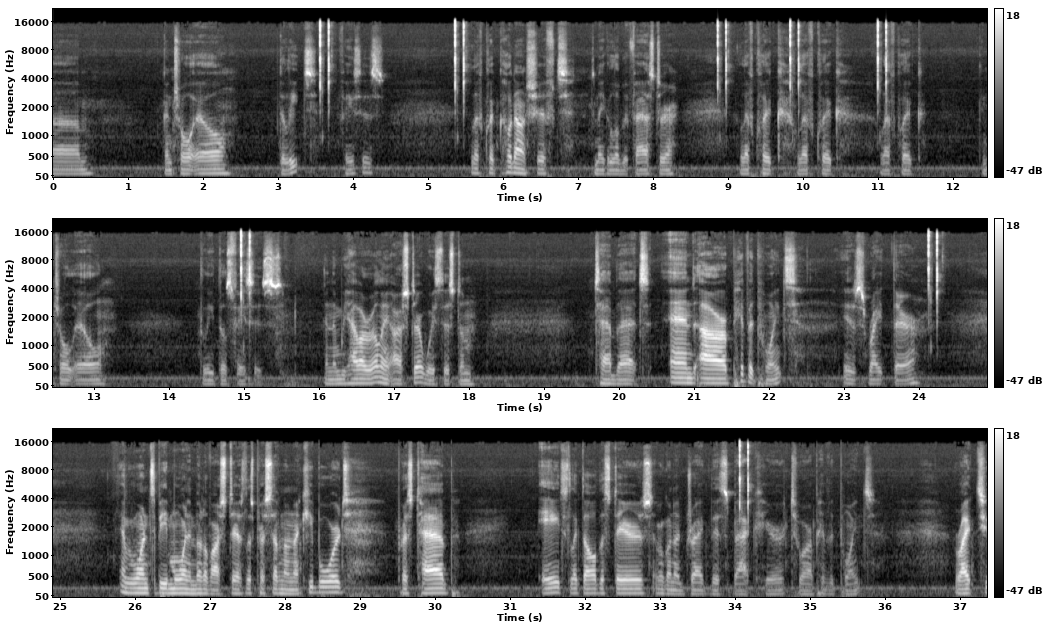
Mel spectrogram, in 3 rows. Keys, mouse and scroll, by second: 1.7 ctrl+l, 3.1 Delete, 5.4 click, 8.9 shift+click, 9.8 shift+click, 11.0 shift+click, 12.5 ctrl+l, 14.3 Delete, 15.9-16.6 scroll, 16.6-18.8 middle drag, 18.8 Tab, 19.3-19.7 scroll, 19.7-20.9 middle drag, 20.9 scroll, 21.5-24.2 middle drag, 24.2-24.5 drag, 25.2-27.9 middle drag, 27.9 KP_7, 28.8-29.6 scroll, 29.6 Tab, 31.4 a, 33.1-34.1 scroll, 34.1 click.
